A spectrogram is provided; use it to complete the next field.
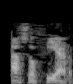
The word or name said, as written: asociar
